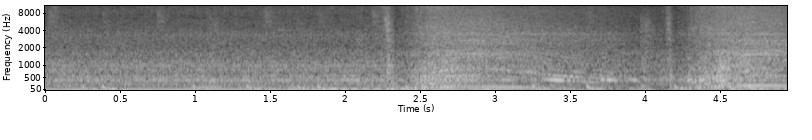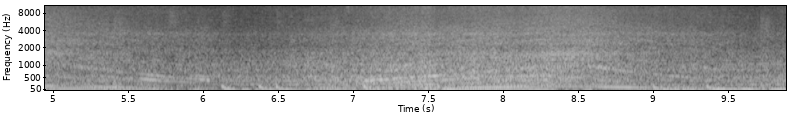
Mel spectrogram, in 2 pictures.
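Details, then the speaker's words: 2003 Mercedes CL55 AMG with supercharged 493 hp M113K engine, bought cheap with many problems (ABC suspension warning); revved through several smooth blips with pitch rising and falling cleanly, no knock or miss; sounds healthy. "it sounds pretty healthy I mean I've seen these engines sounding exactly the same"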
